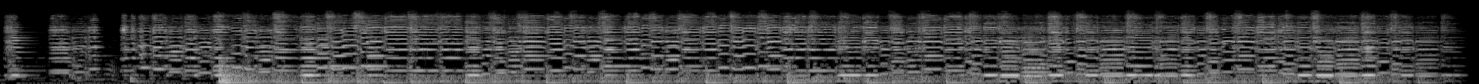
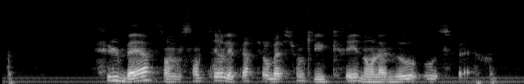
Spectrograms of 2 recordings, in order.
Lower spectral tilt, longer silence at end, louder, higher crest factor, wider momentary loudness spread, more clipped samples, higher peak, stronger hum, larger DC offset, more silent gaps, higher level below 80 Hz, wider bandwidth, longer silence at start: second, -1.5 dB/octave vs -9 dB/octave; about the same, 0.15 s vs 0.25 s; about the same, -22 LUFS vs -21 LUFS; about the same, 16 dB vs 18 dB; second, 7 LU vs 18 LU; neither; second, -8 dBFS vs -2 dBFS; neither; neither; neither; first, -42 dBFS vs -48 dBFS; first, 13.5 kHz vs 11.5 kHz; about the same, 0.05 s vs 0.1 s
